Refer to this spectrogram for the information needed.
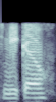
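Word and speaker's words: Niko: And then, like I said, my name is Nico. That's N-I-K-O.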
